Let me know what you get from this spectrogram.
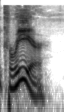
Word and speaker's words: career: 네, 이거 career 아니에요. C-A-R-E-E-R. 발음 주의하세요. – Career. – 네, career 하셔야 돼요. Carrier 그러면은 보균자 내지는 나르는 것이란 뜻입니다.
